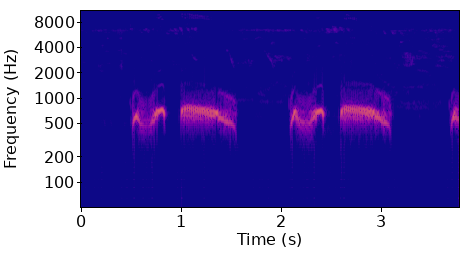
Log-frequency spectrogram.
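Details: Spotted dove kept as a trapping decoy repeating its call about every one and a half seconds. Each phrase has a wobbling opening note and a long, mellow, falling croon, and a third phrase begins at the end.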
